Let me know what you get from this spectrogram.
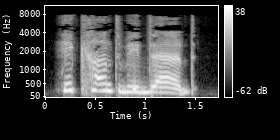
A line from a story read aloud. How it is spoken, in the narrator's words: Sari cried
